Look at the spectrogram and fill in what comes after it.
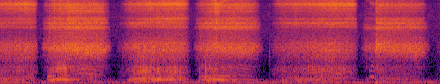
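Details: Adult woman asleep during a live sleep stream: rough, rattling snores with deep low sounds on each breath, about six breaths in nine seconds; snoring.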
